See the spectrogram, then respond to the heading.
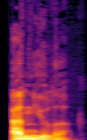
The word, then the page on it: annular: British English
